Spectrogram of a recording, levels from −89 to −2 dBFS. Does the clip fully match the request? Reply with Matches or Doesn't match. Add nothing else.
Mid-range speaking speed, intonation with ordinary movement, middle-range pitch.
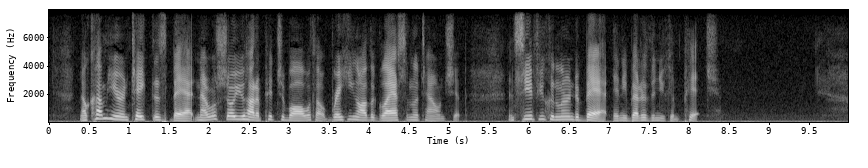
Doesn't match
